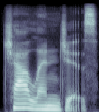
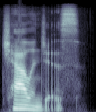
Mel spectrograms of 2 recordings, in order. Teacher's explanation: The stress is at the beginning and that ng sound at the end is very soft.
